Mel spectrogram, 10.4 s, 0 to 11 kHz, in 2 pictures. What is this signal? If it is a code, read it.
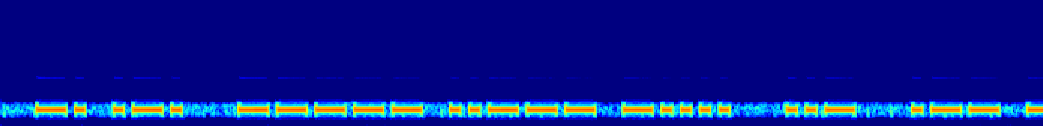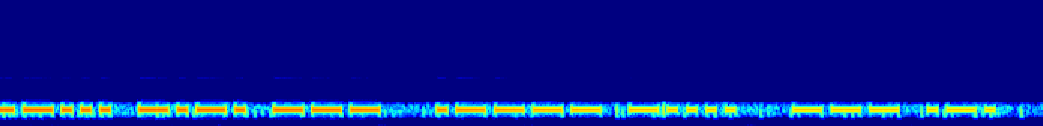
Morse code, heard as a keyed tone, about 25 wpm, 440 Hz. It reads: NR 026 U W7CO 16 OR
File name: contests / ss-cw-k5tr-op-n5rz -2200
